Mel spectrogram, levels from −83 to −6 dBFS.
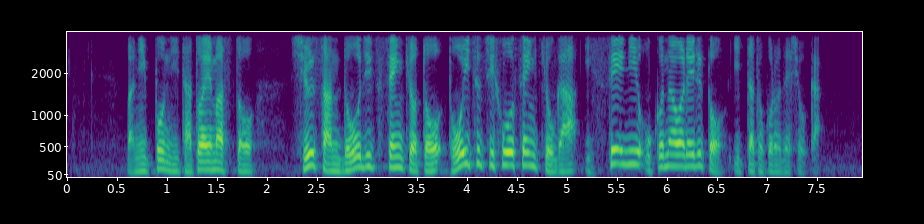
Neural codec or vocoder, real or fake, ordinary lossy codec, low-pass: vocoder, 44.1 kHz, 128 mel bands every 512 samples, BigVGAN v2; fake; none; 3.6 kHz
